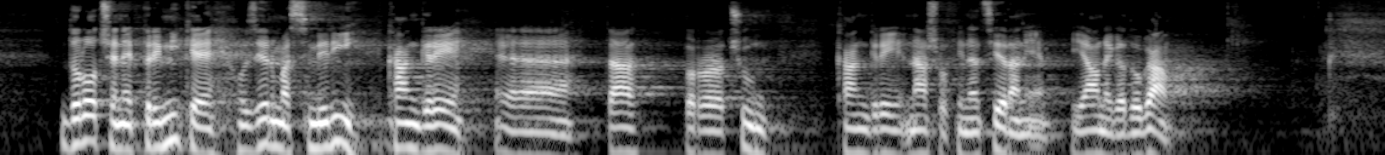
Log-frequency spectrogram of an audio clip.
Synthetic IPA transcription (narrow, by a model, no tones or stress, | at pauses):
d̪ɔloːt͡ʃɛnɛpɾɛmiːkɛɔziːɾɔmasmɛɾikamɡɾeː | t̪apɾɔɾat͡ʃun | kʰamɡɾenaːʃɔfinant̪siːɾanjɛ̰jaːwnɛɡad̪ɔɡa̰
